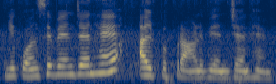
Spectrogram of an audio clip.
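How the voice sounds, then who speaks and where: High-voiced woman teaching a grammar lesson. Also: animated, a little hiss or hum, low-quality recording. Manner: asks questions then answers them herself; repeats key points slowly and drags out example words. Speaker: school teacher.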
